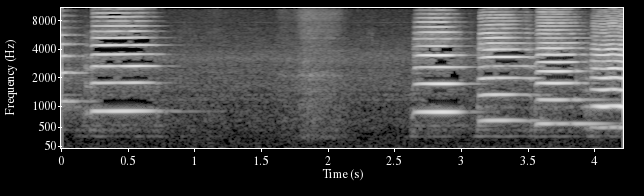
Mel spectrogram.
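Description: Solo violin playing an etude's shifting passage slowly: one high note, a pause of about two seconds, then three or four separate notes stepping down in pitch.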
